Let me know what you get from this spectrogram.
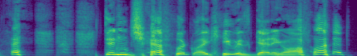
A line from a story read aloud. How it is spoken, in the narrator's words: Elsa howled from the bathroom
